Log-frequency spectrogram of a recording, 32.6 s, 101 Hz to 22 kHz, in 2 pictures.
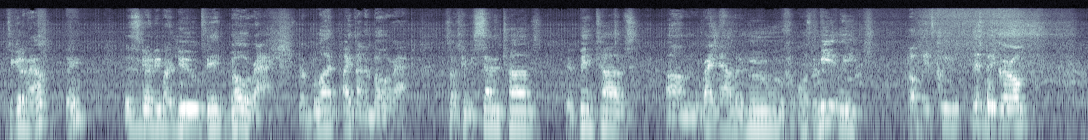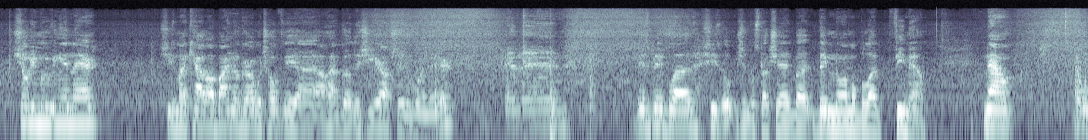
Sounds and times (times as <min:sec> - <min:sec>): Inside, small room: 0:00.0 - 0:32.6
Speech: 0:00.1 - 0:01.3, 0:01.9 - 0:15.5, 0:16.6 - 0:17.8, 0:18.8 - 0:23.2, 0:23.9 - 0:24.9, 0:25.9 - 0:30.2, 0:31.1 - 0:31.6, 0:32.4 - 0:32.6.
